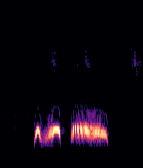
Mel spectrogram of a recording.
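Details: Single spotted dove coo phrase in the 'giọng thổ' voice, meant to stimulate decoy doves: a low bent two-note lead-in followed by a steady buzzy coo, with a clean, quiet background.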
